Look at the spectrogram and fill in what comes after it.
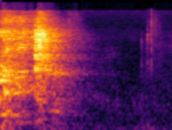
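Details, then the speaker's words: Older dog, owner says very unwell and has had lumps, coughing repeatedly: a single brief, harsh cough burst fading quickly into quiet room noise. "Oh, God, is she coughing again now? Come here, miss. Oh, all right then. Oh, dear. You all right, miss?"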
